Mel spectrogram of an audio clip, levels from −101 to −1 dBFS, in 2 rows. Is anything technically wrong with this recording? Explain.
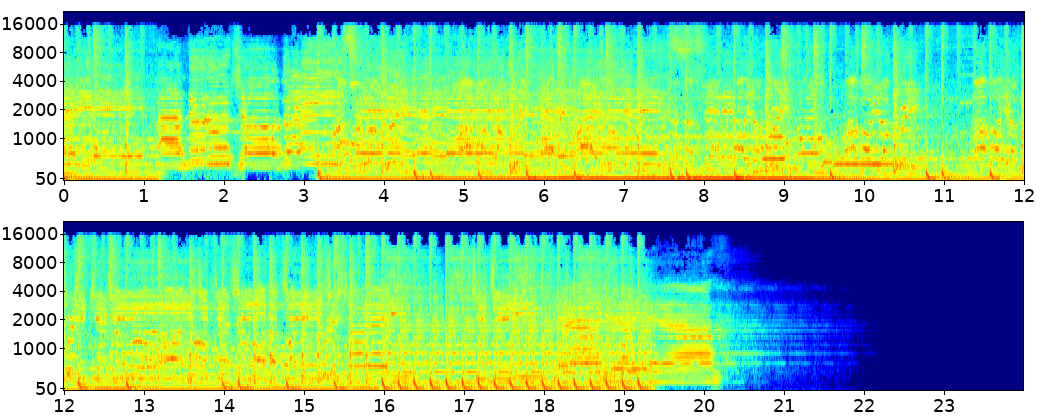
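Yes, there's a short concealed packet loss from about 2.57 to 2.62 s. Roughly 20 ms of audio never arrived in time, and the receiver patched the gap by extending the preceding sound for about 24 ms before blending back. You hear it as a brief smear or wobble.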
